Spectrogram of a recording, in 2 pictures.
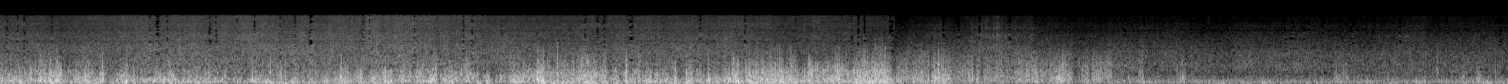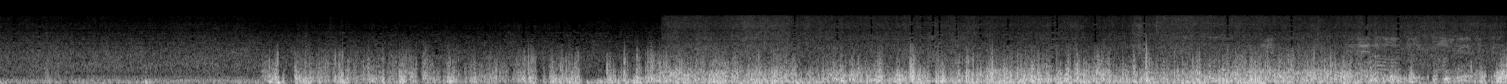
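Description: Wind buffeting a phone's microphone over waves breaking and washing against jetty rocks; the wind eases off for a stretch midway, then picks up again.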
